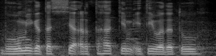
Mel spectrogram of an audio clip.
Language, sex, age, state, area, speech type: Sanskrit, male, 18-30, Delhi, rural, read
